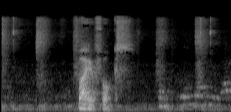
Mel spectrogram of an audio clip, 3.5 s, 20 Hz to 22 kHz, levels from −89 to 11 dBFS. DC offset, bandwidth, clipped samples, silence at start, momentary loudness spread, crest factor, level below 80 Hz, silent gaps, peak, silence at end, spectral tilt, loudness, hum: under 0.1%; 12.5 kHz; under 0.1%; 0 s; 20 LU; 24 dB; -70 dBFS; none; -6 dBFS; 0 s; -4 dB/octave; -28 LUFS; none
